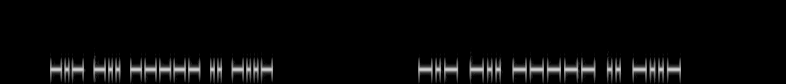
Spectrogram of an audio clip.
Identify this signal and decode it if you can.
Morse code, heard as a keyed tone, about 33 wpm, 700 Hz. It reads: KD0IX KD0IX
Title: Speed Racing - USA 2x2 Call Signs 28wpm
